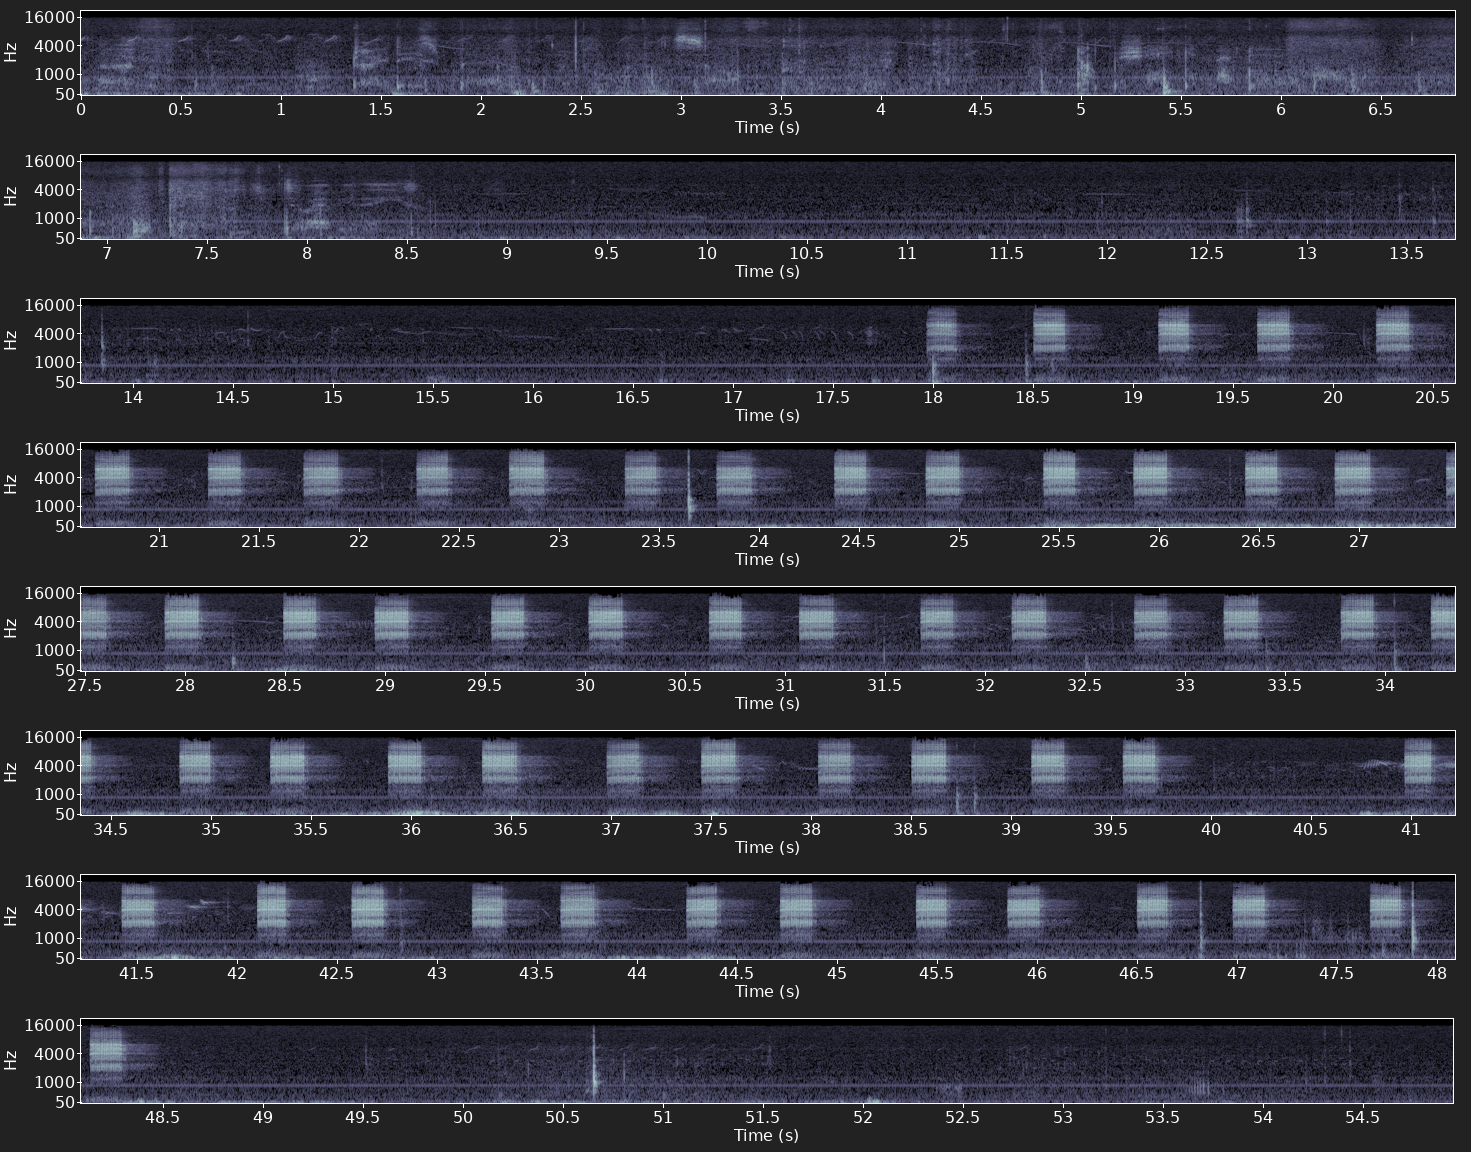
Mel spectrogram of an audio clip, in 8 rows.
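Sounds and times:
corn crake rasping call: 18.0 - 39.9, 40.9 - 48.5.

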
